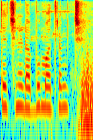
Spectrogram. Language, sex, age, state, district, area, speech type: Telugu, female, 18-30, Telangana, Medak, urban, spontaneous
